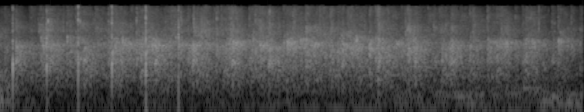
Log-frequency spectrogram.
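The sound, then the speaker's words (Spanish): An audience applauds, a dense, steady wash of many hands clapping at once, with a few sharper claps standing out early on, sustained at a fairly even loudness throughout. “Denle un fuerte aplauso a todos ellos.”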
